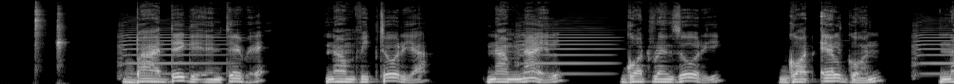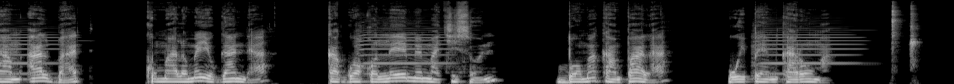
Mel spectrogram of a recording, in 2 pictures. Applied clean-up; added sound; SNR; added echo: classical method Wiener filter.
